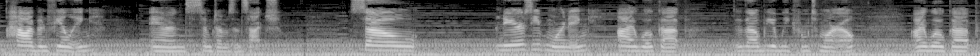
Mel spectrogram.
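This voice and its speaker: A woman's voice: medium pitch, low-quality recording. Congested, slightly wheezy young woman vlogging. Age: young adult. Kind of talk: personal vlog, casual confessional chat.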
